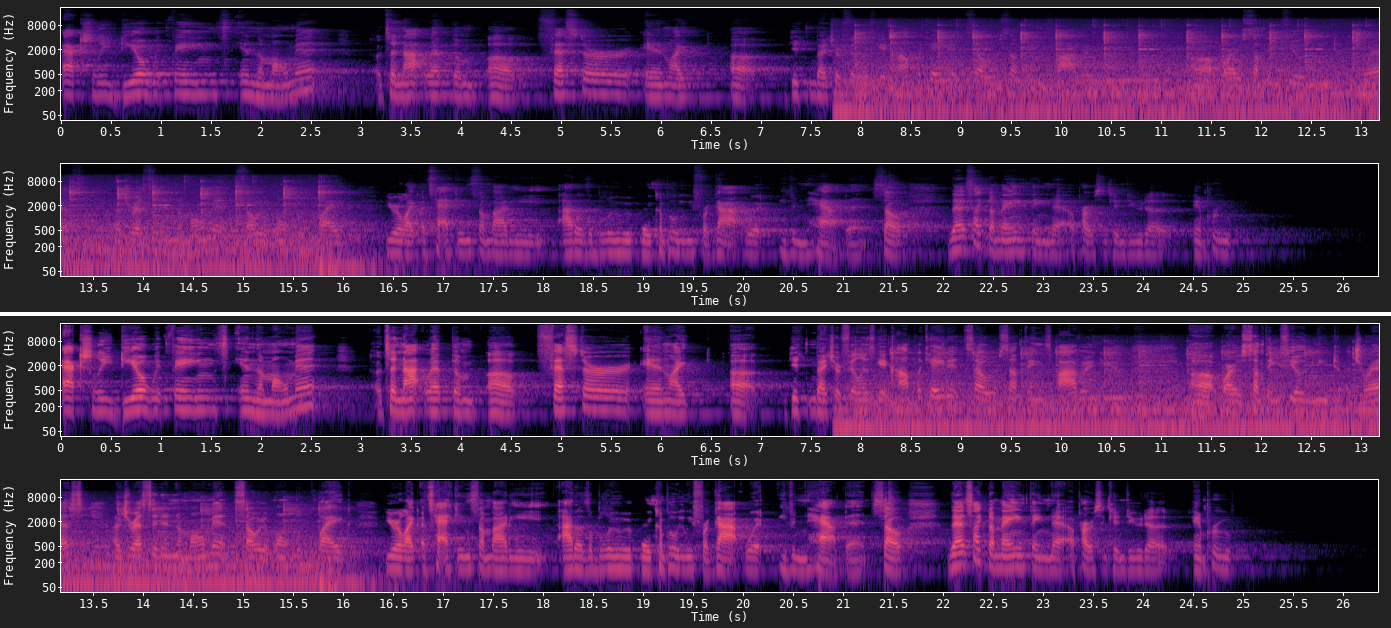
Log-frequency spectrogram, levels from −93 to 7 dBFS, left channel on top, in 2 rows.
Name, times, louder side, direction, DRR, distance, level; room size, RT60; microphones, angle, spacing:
voice 1, 0.0-6.3 6.7-7.0 7.3-24.9, right 8 dB, 55° right, 16 dB, 0.4 m, -36 dB
Clock, 7.7-15.8, equal, 15° left, 1.6 m, -40 dB
12.0 x 8.6 x 6.2 m, 2.4 s
head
